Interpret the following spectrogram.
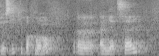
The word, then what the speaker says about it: Tsai: J'ai une chaîne YouTube aussi qui porte mon nom, Anya Tsai. Ça s'écrit S-A-I, Anya A-N-Y-A.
